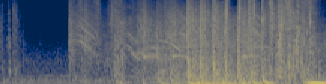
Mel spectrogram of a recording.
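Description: Gunfire in Call of Duty: Modern Warfare III ranked play, a rapid burst of shots starting after a short quiet and continuing as a dense rattling volley with a heavy low thump at the end.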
